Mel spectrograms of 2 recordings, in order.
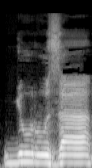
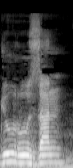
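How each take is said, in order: First: "Juruza" drawn out slowly, ending on an open a with no n; correct stop on the final a. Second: "juruzan" closed on an n, the wrong stop; wrong ending with n. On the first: ("Juruza" diucapkan pelan tanpa n di akhir) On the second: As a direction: show "juruzan" as the mistake. ("juruzan" dengan n di akhir, salah) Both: Shown as a demonstration. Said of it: "bukan juruzan".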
